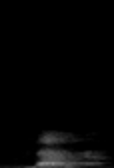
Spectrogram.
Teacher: Un español tal vez dirá vaca, con B labidental. Nosotros la diremos con B bilabial, vaca.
